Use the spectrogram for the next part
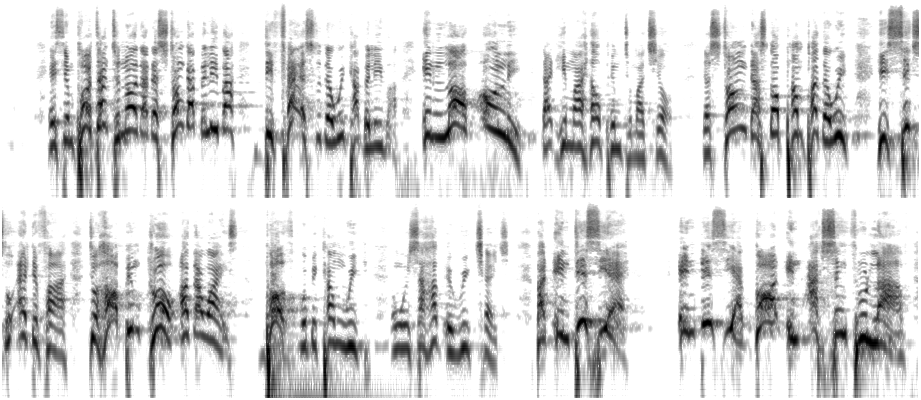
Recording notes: Sermon preached at CBC Adabraka Campus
